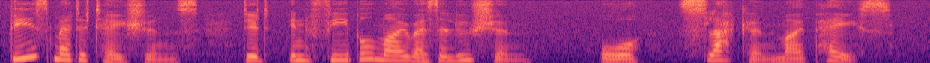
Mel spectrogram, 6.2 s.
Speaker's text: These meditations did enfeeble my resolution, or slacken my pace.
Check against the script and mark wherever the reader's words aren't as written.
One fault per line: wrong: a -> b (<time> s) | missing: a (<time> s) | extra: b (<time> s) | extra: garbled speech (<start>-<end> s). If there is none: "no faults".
no faults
